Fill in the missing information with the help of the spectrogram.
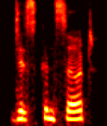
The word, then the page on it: disconcert: Indian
